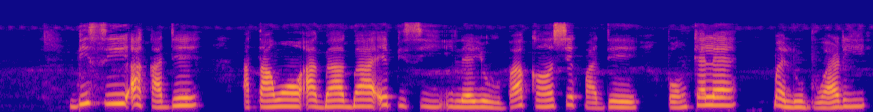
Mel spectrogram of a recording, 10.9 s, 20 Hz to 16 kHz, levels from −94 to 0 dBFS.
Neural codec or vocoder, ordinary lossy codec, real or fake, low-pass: none; none; real; 7.2 kHz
